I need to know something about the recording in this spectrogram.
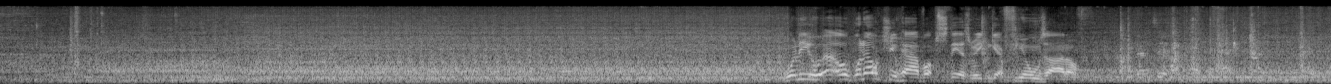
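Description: A gas appliance roars steadily with a low hum.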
